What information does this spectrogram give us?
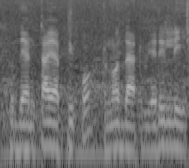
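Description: A male mortgage advisor at an indoor expo stand, giving an earnest sales pitch and repeating "really" often. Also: little pitch movement, rapid-fire, background noise.

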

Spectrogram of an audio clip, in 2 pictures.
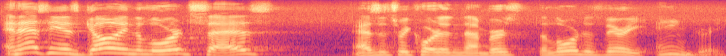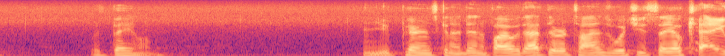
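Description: A man preaching a storytelling sermon as a pastor, acting out dialogue in everyday colloquial words. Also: on the high side. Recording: long hall reverb, cassette tape transfer.

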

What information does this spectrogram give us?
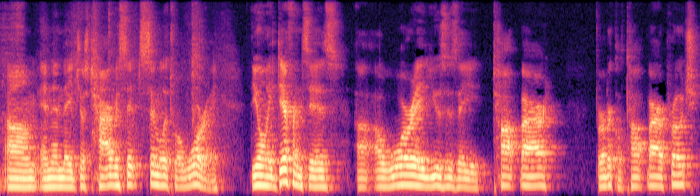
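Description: A man's voice: mid-range voice, steady tone, moderate pace, a little mellow. A man in his forties giving a casual, rambling, informal handheld vlog narration as a beekeeper, thinking aloud into a phone. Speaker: beekeeper vlogger. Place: outdoors in snowy yard, later inside a barn.

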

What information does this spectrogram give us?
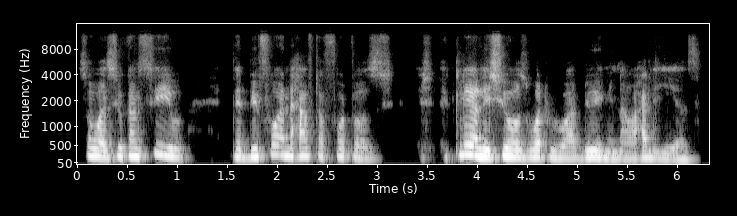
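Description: A woman's voice: lowish voice, normal speed, warm tone, rough recording. A woman with a Kenyan accent, co-founder of a nonprofit, presenting slides on a video call with frequent fillers and repeated words.

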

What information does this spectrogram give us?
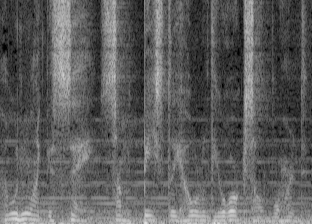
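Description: A man's voice: fairly high pitch, a little fast, music in the background, pitched above the performer's own voice, close to an everyday voice. A man voicing a small, plain-spoken, suspicious hobbit traveller with a homely, grumbling manner in a fantasy audiobook. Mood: wary, grumbling.

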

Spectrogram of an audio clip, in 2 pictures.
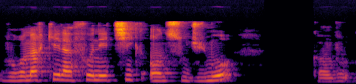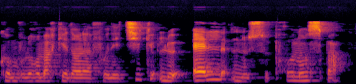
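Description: A French-accented woman teaching vocabulary in a didactic way, repeating words deliberately for pupils. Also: fairly low pitch, warm tone. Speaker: English teacher. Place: voice-over of a screen recording. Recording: dull lo-fi microphone sound.

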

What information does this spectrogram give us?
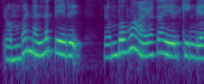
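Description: Cartoon crow for a kids' tale female performer: tiny, very high voice, courteous and meek. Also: measured pace, mellow. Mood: friendly. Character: polite, humble, freeloading crow in a children's story. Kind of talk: children's animal story character voice.

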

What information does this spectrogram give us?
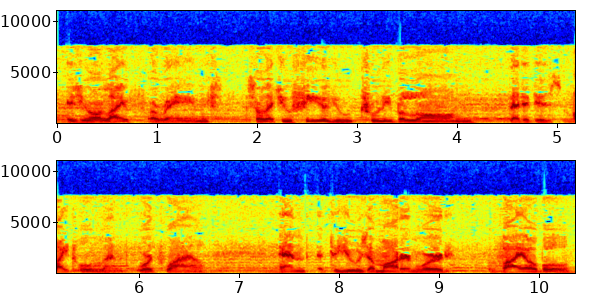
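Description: A man's voice: low voice, measured pace, music in the background. A man hosting and narrating a radio drama with scripted, literary, theatrical delivery. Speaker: host and narrator. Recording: dull, noisy 1970s radio recording.

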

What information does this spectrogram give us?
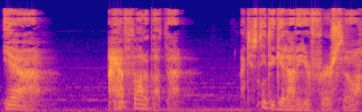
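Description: A man playing an earnest, soft-spoken, somewhat hesitant space soldier in a video game, speaking intimately. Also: lowish voice, big pitch swings, a little slow, gravelly, slight background noise, exaggerated voice. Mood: sincere, relieved. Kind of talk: video game dialogue acting.

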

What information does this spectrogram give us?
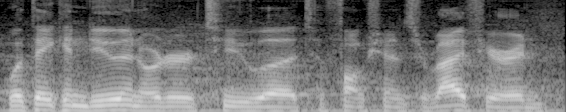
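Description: An American man in his thirties from Vermont giving reflective interview answers, haltingly, searching for words. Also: mid-range voice, fairly even intonation. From Vermont, United States. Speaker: brewery founder being interviewed. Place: indoor barrel room of a brewery. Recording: noticeable background room noise.

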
